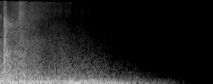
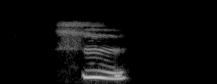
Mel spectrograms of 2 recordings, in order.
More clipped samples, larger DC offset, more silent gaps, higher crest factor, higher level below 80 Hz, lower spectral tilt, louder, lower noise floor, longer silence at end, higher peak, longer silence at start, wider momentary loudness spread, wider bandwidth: neither; neither; neither; about the same, 14 dB vs 16 dB; first, -24 dBFS vs -76 dBFS; first, -5 dB/octave vs -2 dB/octave; first, -20 LUFS vs -23 LUFS; second, -52 dBFS vs under -90 dBFS; second, 0.65 s vs 0.9 s; first, -4 dBFS vs -12 dBFS; second, 0 s vs 0.55 s; first, 18 LU vs 14 LU; first, over 20 kHz vs 8.2 kHz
